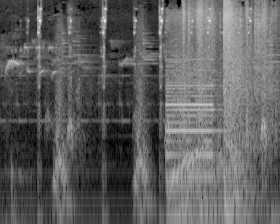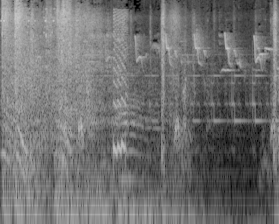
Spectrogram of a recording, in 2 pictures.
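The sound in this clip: Firecrackers and rockets exploding in a video game: a few sharp pops and clicks, then a loud, dense barrage of crackling blasts that continues to the end.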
